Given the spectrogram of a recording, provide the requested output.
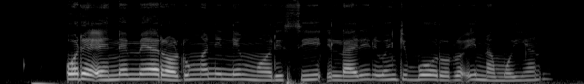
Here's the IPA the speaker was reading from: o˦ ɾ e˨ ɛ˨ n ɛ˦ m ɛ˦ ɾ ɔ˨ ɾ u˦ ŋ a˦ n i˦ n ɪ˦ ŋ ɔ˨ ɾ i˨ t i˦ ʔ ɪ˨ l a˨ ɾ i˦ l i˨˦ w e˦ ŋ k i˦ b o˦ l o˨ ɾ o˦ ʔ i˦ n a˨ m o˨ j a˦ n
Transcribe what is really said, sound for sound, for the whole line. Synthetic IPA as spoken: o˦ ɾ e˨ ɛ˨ n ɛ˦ m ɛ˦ ɾ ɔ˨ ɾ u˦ ŋ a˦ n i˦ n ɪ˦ ŋ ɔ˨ ɾ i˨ s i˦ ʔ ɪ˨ l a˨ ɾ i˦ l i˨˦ w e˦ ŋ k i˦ b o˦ ɾ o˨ ɾ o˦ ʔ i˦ n a˨ m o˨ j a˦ n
